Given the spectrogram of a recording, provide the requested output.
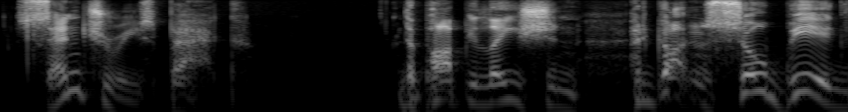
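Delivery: the giver, grave. Acted. Giver figure speaks.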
